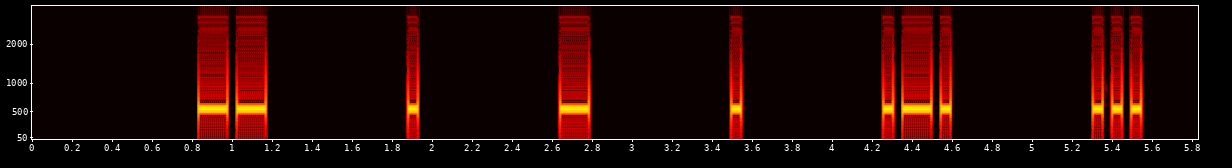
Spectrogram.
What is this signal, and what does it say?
Morse code, heard as a keyed tone, about 25 wpm, spaced as for 10 wpm, 550 Hz. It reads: METERS
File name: podcast / News headlines-1x-25x10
